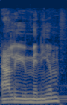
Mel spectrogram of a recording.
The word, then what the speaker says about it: aluminium: Pronounce it aluminium as you should, cuz that's the correct way to pronounce it.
